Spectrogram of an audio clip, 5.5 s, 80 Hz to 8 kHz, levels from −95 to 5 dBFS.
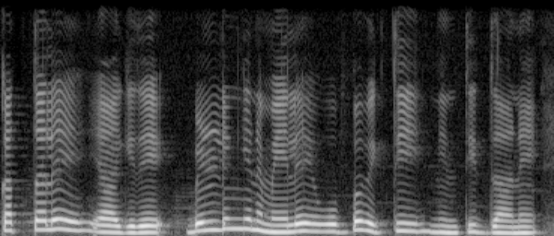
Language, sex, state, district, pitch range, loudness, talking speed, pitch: Kannada, female, Karnataka, Bangalore, 215-280 Hz, -13 LUFS, 65 wpm, 245 Hz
